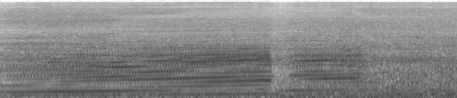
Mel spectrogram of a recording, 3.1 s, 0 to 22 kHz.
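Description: Triumph Speed Triple 1200 RS motorcycle accelerating hard out of a corner, its loud engine note climbing steadily, with a single quickshifter upshift cutting in partway before the pitch rises again close by.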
